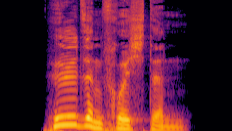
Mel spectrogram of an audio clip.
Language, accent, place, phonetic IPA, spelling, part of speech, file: German, Germany, Berlin, [ˈhʏlzn̩ˌfʁʏçtn̩], Hülsenfrüchten, noun, De-Hülsenfrüchten.ogg
- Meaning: dative plural of Hülsenfrucht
